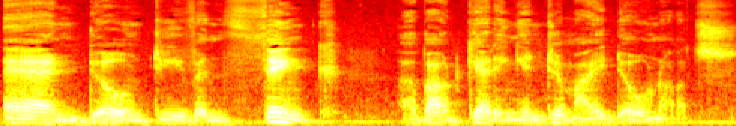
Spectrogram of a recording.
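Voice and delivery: low, hushed growl through the words. A man leaning into a pickup window gives a warning, in a low growl. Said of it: "He lowered his voice to a growl".

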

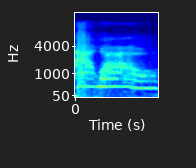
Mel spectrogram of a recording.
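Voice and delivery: high-pitched shout.

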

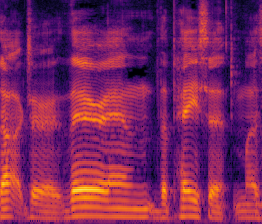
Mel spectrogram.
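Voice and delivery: ordinary delivery, nothing marked

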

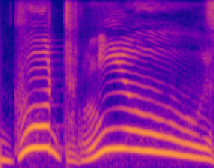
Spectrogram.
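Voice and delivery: very high, swooping kingly roar, "news" drawn out. The king rushes to the window and calls to the wise company, roaring. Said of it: "He roared to the wise company".

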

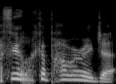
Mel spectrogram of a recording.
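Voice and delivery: put-on sudden, very high screamed outburst. Retelling a film scene where a guy screams out a line: imitating a scream. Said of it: "he just screams out".

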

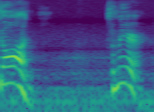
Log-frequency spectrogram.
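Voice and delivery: mock very high, shouted, yelled call. Tell how Kane called to your wife as she walked by his table, imitating someone yelling. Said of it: "he yells".

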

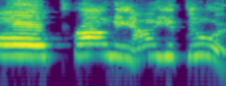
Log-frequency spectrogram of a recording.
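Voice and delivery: high-pitched, animated, lively voice. Speaker showing how people shouldn't greet a dog: high-pitched animated voice. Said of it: "do not talk to my dog in a high-pitched, animated way".

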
